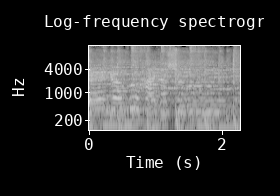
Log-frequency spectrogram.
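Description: Upbeat Japanese pop song: a sung melody over bass and a steady beat.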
